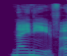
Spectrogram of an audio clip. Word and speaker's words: Nynaeve: How do you even say her name? – Nynaeve. – Okay. I always say Nineveh because it sounds like King Arthur to me.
